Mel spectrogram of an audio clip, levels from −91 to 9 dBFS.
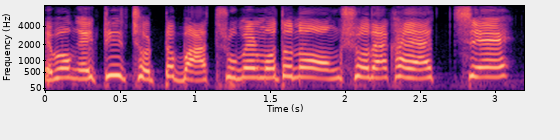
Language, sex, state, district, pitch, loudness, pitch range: Bengali, female, West Bengal, Paschim Medinipur, 330 Hz, -10 LUFS, 320-355 Hz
